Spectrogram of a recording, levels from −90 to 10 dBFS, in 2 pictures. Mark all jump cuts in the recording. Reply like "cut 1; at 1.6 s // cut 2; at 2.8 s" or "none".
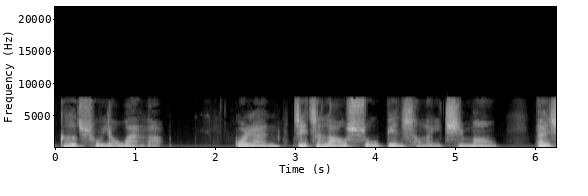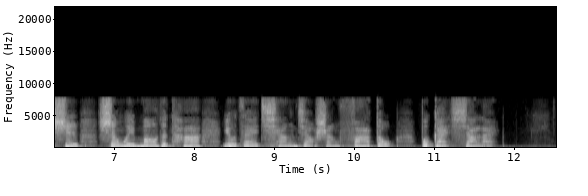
cut 1; at 2.9 s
